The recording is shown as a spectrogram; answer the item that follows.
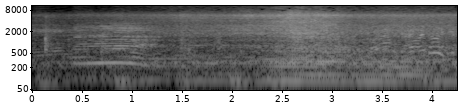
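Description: Cow mooing, a shorter call near the start and a longer, louder one in the second half.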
